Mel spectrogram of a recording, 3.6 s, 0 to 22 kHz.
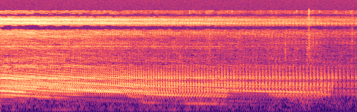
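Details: Steady pulsing motor whine slowly dropping in pitch as the cuff inflates, from a Welch Allyn Home 1700 Series automatic blood pressure monitor taking a reading after five minutes of quiet rest.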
